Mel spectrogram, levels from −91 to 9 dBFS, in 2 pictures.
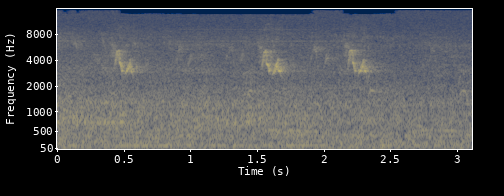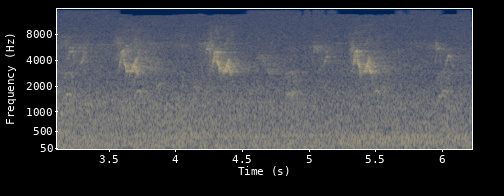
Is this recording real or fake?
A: real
